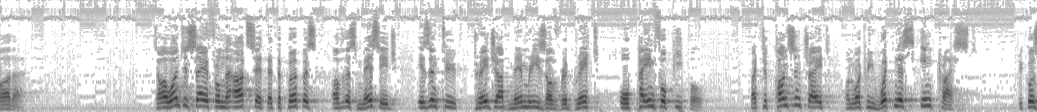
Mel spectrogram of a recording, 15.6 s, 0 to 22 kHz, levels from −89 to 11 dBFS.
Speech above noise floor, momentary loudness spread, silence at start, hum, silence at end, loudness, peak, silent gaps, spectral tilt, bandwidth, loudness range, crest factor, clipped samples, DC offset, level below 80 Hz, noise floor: 24 dB; 23 LU; 0 s; none; 0 s; -22 LUFS; -6 dBFS; none; -5 dB/octave; over 20 kHz; 3 LU; 18 dB; under 0.1%; under 0.1%; -58 dBFS; -46 dBFS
